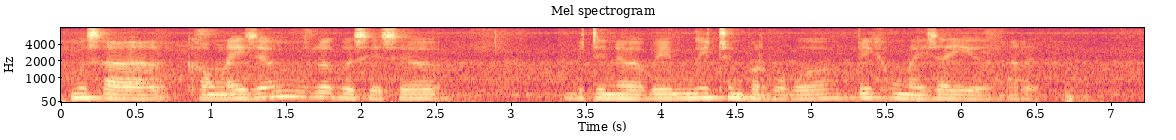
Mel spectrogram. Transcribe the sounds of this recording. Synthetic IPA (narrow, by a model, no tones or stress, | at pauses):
mɯsakʰawnajzɯŋlɯɡɯsesɯ | bitinɯbɯjmitʰːɯŋpʰaɾkʰɔbɯbekʰawnajzajɯaɾɯ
